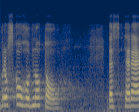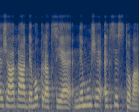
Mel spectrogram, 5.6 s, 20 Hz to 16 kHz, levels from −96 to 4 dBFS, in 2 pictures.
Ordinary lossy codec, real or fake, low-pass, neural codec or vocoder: Opus, 24 kbps; fake; 7.2 kHz; codec, 16 kHz, 2 kbps, FunCodec, trained on Chinese and English, 25 frames a second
